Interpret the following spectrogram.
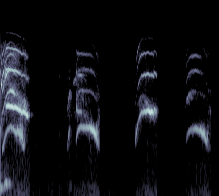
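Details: Young cat mewing four times, each call loud, high and bowed, rising then falling, spaced roughly a second apart in a quiet room.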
